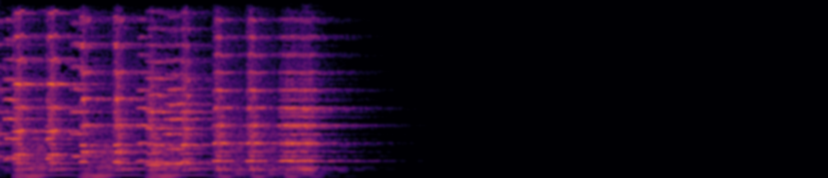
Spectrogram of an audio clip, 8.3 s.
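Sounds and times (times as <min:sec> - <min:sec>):
polka music: 0:00.0 - 0:03.9.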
